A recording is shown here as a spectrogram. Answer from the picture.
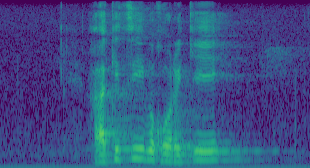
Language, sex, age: Northern Sotho, male, 29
